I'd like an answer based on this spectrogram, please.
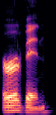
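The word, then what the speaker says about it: Erwin: Like, so I don't know if like for like example they pronounce Irvin instead of Irwin, even though it's spelled with a W.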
